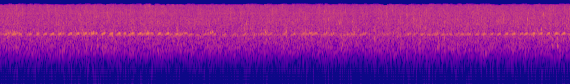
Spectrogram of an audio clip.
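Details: Kajika frog in a clear-running stream giving a long, steady pulsed trill at high pitch that lasts nearly the whole stretch, louder around the first two seconds, with constant water noise beneath.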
